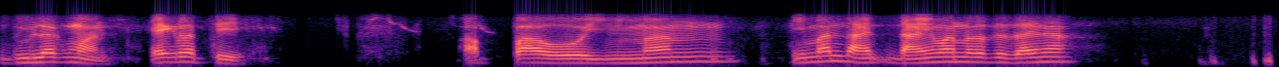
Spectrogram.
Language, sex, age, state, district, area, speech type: Assamese, male, 18-30, Assam, Barpeta, rural, conversation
